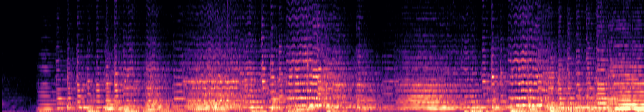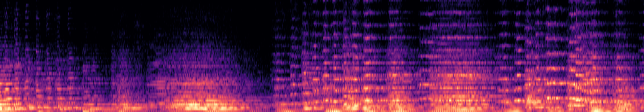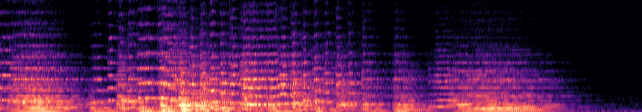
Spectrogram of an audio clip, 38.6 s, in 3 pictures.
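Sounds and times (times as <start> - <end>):
orchestra playing folk dances: 0.8 - 37.4.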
